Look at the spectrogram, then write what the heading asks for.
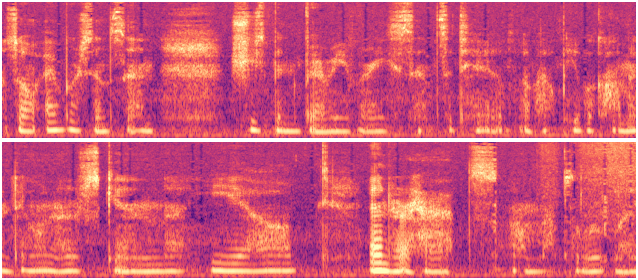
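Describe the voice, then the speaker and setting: A woman voicing a kind, gossipy good witch in an ASMR roleplay, whispering close to the mic and rambling with gentle hesitations. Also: fairly low pitch, little pitch movement, measured pace, slight background noise, lightly acted. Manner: whispered throughout.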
